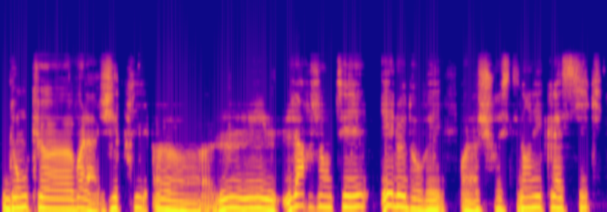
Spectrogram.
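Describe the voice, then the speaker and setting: Brief: chatty craft vlogger woman, gravelly voice, a little distant from the mic. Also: deep voice, fairly even intonation, measured pace, darkish tone, no room sound. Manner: chatty and enthusiastic, peppered with "hein". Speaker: craft YouTuber. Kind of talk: casual shopping haul vlog.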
